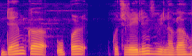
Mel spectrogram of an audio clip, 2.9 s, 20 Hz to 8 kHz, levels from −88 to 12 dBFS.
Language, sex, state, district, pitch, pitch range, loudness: Hindi, male, Arunachal Pradesh, Papum Pare, 125 Hz, 120-135 Hz, -16 LUFS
